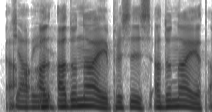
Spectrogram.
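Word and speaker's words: Jahve: Just det, Javé. Javé, mm. man tror det uttalades så.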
